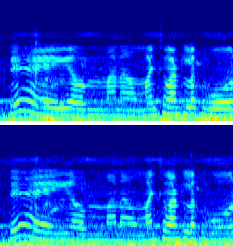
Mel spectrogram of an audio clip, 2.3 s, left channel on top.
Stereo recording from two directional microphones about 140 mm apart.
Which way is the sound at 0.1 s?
20° right (ahead or behind).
